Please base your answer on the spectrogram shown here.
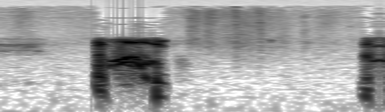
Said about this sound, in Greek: Να, εσύ, ας πούμε, έβηξες από το άγχος, από το κάτσε λίγο να καθαρίσει ο λαιμός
